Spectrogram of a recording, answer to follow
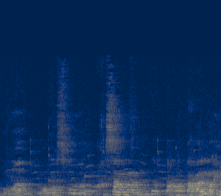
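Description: Speech only: people talking in a small room.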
